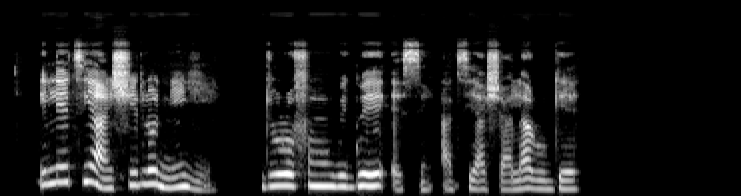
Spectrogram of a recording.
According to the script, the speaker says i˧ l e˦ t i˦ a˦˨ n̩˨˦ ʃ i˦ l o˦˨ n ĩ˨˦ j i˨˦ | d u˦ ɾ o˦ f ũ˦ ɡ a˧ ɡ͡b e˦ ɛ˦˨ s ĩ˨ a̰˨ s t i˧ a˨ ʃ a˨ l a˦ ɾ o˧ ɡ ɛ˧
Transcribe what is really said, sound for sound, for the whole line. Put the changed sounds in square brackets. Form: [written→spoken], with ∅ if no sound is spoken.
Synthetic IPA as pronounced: i˧ l e˦ t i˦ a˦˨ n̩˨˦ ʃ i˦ l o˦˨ n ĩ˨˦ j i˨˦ | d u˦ ɾ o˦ f ũ˦ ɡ [a˧→i˧] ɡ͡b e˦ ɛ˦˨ s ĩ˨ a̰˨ [s→∅] t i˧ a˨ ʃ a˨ l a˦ ɾ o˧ ɡ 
